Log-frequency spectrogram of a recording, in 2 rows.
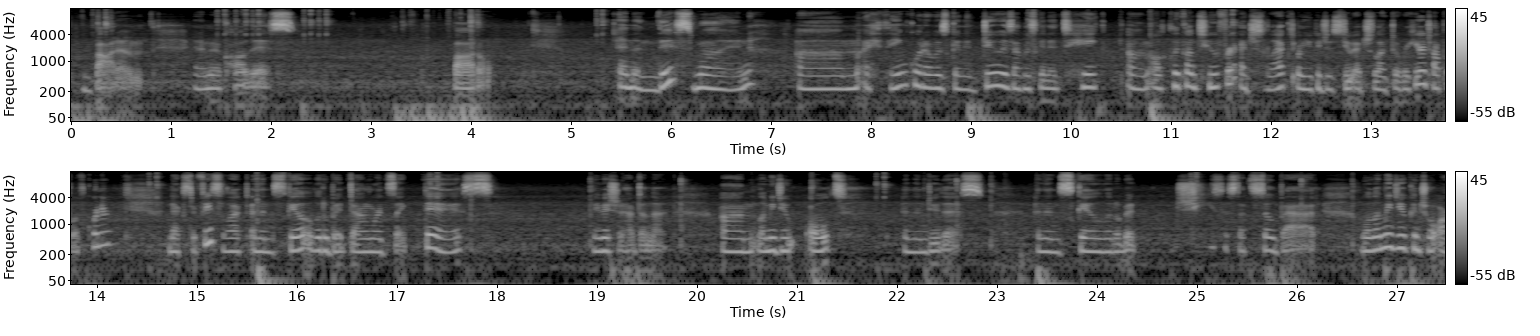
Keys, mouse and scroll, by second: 0.3 t, 1.7-4.0 drag, 4.0 t, 5.3 click, 7.3-9.1 scroll up 2, 9.1 Tab, 9.6 click, 10.8 2, 11.7 click, 14.7 click, 15.7 s, 17.7-19.4 middle drag, 19.4 ctrl+z, 19.9-21.9 middle drag, 21.9 alt+click, 22.7 middle click, 23.4 s, 25.7 ctrl+z, 26.3 middle click, 27.1 ctrl+r.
